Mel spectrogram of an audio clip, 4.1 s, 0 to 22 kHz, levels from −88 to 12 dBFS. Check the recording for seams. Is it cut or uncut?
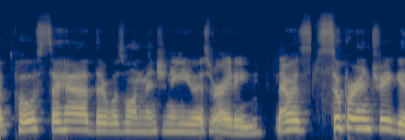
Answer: cut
